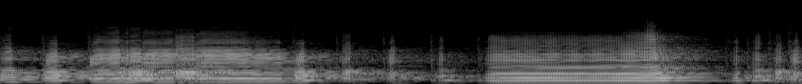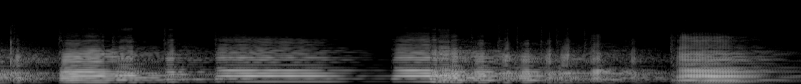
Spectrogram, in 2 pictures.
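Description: Audio Modeling's SWAM baritone saxophone, a modelled virtual instrument, playing a slow solo line of held low notes in several phrases, each with a short break between.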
